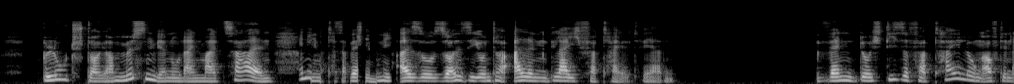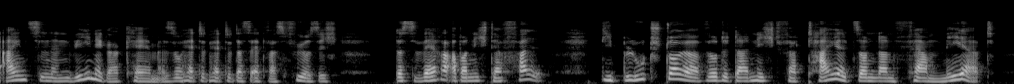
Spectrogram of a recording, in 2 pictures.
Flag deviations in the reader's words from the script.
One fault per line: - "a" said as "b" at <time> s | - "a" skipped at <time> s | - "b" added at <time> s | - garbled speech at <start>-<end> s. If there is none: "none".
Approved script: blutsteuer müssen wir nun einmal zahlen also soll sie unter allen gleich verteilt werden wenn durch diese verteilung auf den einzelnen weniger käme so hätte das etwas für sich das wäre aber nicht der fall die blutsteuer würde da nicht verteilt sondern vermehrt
- garbled speech at 3.0-3.9 s
- "hätte" added at 12.2 s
